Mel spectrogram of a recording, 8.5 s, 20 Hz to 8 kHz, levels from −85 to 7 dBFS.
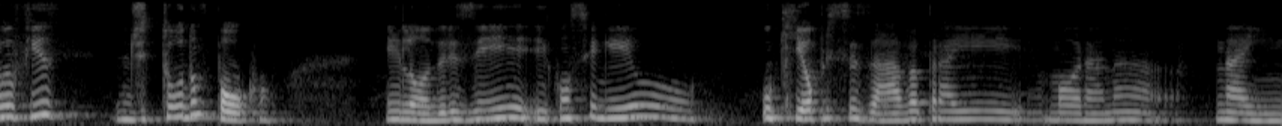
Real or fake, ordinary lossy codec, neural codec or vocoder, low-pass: real; none; none; 7.2 kHz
